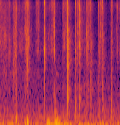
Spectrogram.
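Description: A deck of cards from the board game Scholars of the South Tigris being shuffled on a tabletop: a rapid, irregular run of crisp riffling snaps and flutters, close and clear, with no talking.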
